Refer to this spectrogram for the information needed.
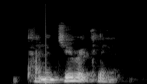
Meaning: In a very eloquent and eulogistic manner; with lavish praise, in a very complimentary way
- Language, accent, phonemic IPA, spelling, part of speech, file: English, Southern England, /panɪˈd͡ʒɪɹɪkli/, panegyrically, adverb, LL-Q1860 (eng)-panegyrically.wav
